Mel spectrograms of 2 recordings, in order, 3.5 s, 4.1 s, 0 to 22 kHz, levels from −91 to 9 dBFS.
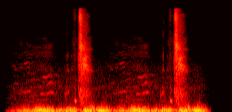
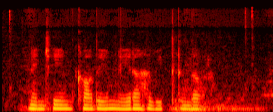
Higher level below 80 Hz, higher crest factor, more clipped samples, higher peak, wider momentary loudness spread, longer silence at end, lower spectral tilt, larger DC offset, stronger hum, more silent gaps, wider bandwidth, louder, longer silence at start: first, -32 dBFS vs -60 dBFS; about the same, 16 dB vs 16 dB; neither; second, -16 dBFS vs -12 dBFS; second, 9 LU vs 17 LU; first, 0.35 s vs 0 s; second, -4 dB/octave vs -8 dB/octave; neither; neither; neither; about the same, 16 kHz vs 16.5 kHz; second, -33 LUFS vs -29 LUFS; second, 0.15 s vs 0.3 s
